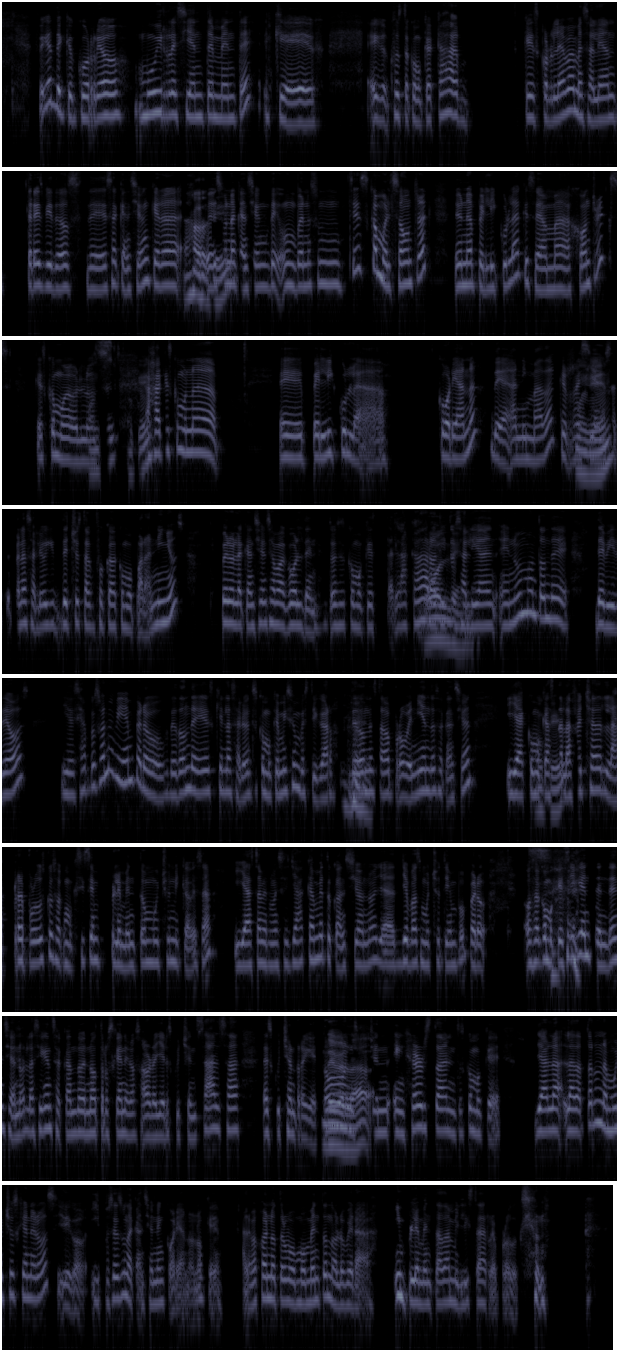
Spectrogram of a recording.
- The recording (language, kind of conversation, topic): Spanish, podcast, ¿Cómo ha influido la tecnología en tus cambios musicales personales?
- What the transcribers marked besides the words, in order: laughing while speaking: "Ah, okey"; tapping; "proviniendo" said as "proveniendo"; laugh; laughing while speaking: "Sí"; "herstan" said as "hardstyle"; laughing while speaking: "reproducción"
